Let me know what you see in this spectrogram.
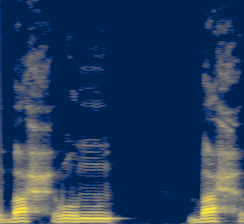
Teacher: چوتھا گروپ ہے ہا اور ہا کی آواز میں فرق۔ ہا کی آواز درمیان حلق سے رگڑ کھا کر نکلتی ہے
